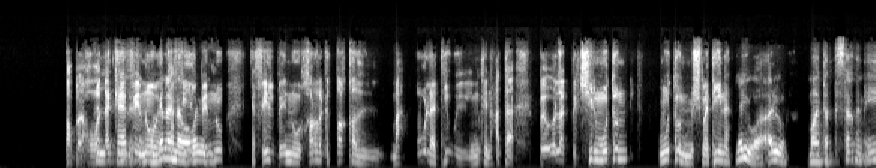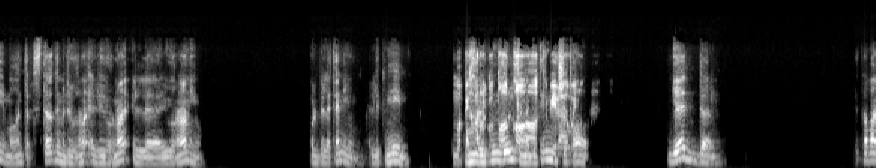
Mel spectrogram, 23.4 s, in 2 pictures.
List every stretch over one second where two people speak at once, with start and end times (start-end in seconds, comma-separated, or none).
1.2-2.9, 17.9-19.4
